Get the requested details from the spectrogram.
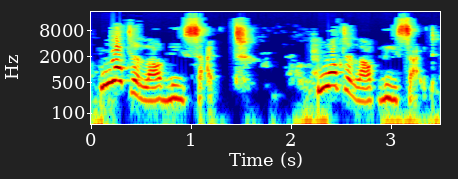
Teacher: a lovely side there again um it is an exclamation and after what which is in the high pitch you move to low pitch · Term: falling intonation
